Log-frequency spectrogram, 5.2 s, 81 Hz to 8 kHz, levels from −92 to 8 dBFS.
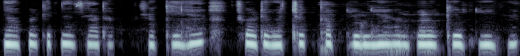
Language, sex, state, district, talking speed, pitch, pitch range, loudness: Hindi, female, Uttar Pradesh, Jyotiba Phule Nagar, 125 wpm, 215 Hz, 210-225 Hz, -20 LUFS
